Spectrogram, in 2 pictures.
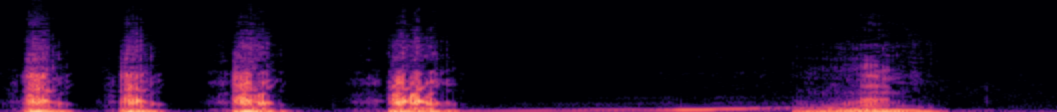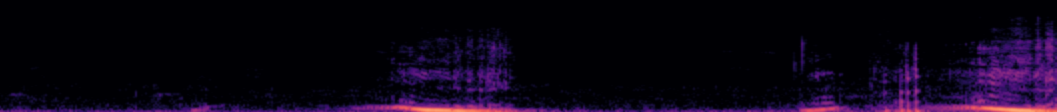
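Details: Lion roaring at very close range: four loud deep grunting bursts in quick succession, then a long low moan rising slightly, followed by softer descending groaning calls and a final deep rumble; no other sounds.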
